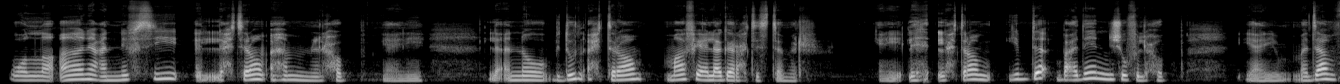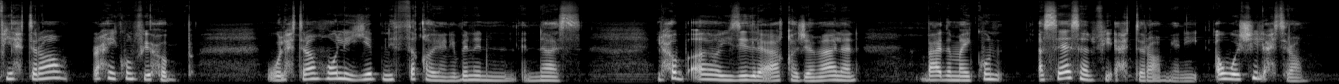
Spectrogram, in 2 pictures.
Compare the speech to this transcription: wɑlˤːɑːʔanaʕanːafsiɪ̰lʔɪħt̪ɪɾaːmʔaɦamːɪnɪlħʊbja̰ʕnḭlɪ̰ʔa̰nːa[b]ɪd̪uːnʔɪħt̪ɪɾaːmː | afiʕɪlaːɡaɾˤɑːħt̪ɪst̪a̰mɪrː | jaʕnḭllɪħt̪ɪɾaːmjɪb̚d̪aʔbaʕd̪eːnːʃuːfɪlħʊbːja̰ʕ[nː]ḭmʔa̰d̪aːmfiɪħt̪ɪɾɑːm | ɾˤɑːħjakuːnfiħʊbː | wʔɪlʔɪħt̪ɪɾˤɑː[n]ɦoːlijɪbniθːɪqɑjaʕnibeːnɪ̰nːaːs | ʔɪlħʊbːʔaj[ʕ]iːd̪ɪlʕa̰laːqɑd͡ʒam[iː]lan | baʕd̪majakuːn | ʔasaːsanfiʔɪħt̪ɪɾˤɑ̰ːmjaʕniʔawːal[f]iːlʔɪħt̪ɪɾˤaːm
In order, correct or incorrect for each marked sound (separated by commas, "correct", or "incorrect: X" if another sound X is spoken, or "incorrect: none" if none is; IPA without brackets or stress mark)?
correct, incorrect: n, incorrect: m, incorrect: z, incorrect: aː, incorrect: ʃ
